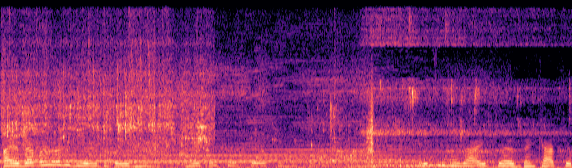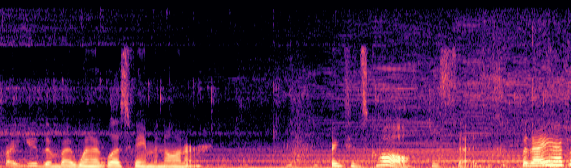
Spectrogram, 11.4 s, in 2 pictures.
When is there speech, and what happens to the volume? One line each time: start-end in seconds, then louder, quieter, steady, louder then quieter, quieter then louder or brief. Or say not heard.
0.0-7.8 quieter then louder
9.0-11.3 brief.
